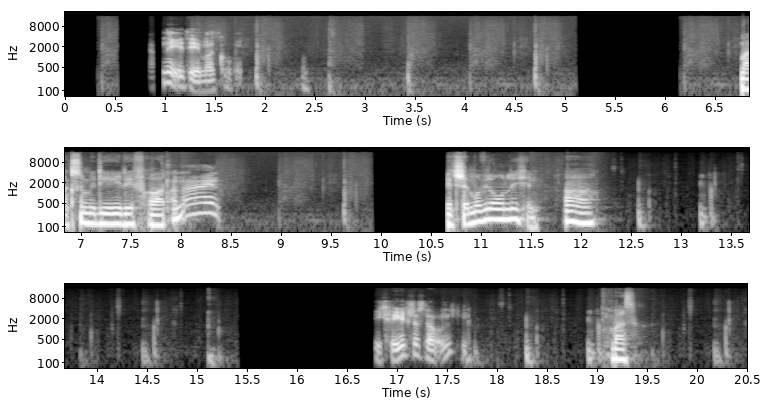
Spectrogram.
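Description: A young man talks with animation close to a microphone, in bursts.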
